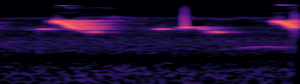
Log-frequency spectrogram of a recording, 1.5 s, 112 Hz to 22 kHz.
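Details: Wild female golden-backed woodpecker calling near a truck in a car park at Jurong Lake Gardens on May 17, 2025, while confronting her reflection in its side mirror, her mate resting nearby; three short, thin, high squeaky notes within a second and a half.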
